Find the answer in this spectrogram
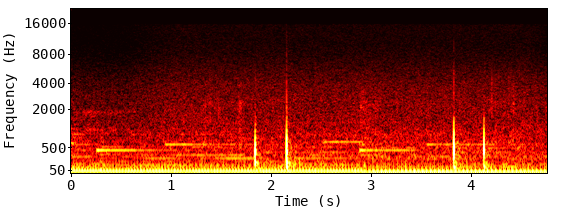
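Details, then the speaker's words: Finger percussion of the chest, starting at the lung apices above the clavicles and comparing left and right intercostal spaces: four hollow taps with soft background music, resonant (sonor) note, normal over air-filled lung. "Ini adalah bunyi sonor. Kita melakukan perkusi secara keseluruhan."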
